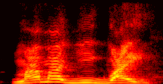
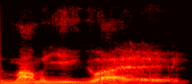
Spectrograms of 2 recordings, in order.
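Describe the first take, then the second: First: It is said in an ordinary voice. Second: It is said in a deep voice. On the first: The speaker calls it right. "You got to say it that way" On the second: The speaker calls it wrong. "You can't say it with a deep voice"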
